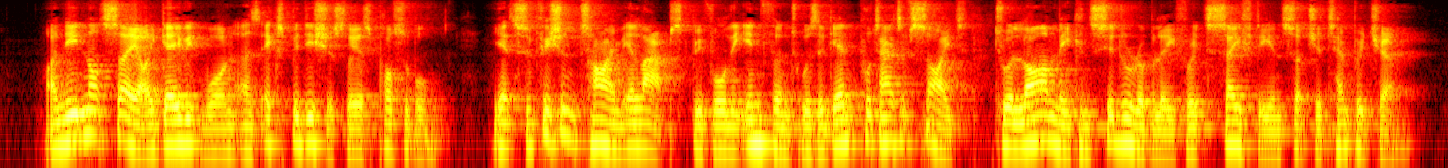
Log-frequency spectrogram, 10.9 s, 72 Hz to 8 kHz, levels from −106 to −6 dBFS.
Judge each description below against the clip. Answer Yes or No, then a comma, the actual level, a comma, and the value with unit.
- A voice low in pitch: Yes, low, 130 Hz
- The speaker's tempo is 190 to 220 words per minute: Yes, average, 200 wpm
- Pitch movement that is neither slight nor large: Yes, average, 4.3 semitones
